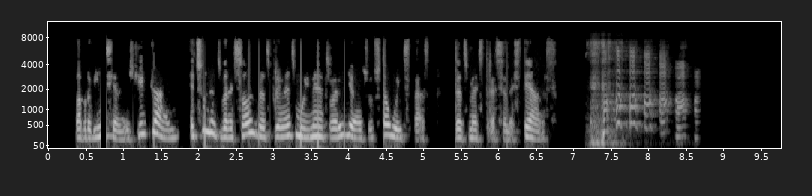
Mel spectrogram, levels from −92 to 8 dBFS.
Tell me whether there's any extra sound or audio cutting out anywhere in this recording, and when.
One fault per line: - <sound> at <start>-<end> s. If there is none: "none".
- dropout at 0.7-0.8 s
- laugh at 7.2-8.7 s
